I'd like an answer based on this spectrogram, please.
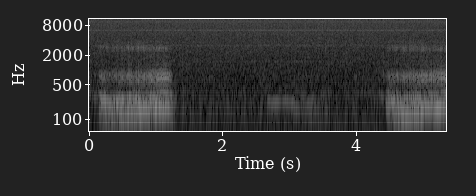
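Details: Snoring bulldog: a rasping low snore, then a quiet pause with a faint soft sigh, then a second rough snore begins, in slow breathing rhythm.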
